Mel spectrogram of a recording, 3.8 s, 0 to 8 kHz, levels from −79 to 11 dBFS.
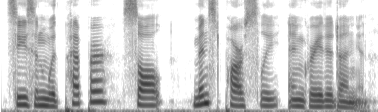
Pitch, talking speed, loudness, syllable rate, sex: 190 Hz, 145 wpm, -18 LUFS, 4.6 syllables/s, female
